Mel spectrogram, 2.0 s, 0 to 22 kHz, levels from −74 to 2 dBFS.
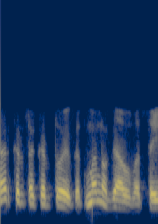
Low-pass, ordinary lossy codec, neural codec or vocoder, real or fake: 3.6 kHz; MP3, 32 kbps; none; real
